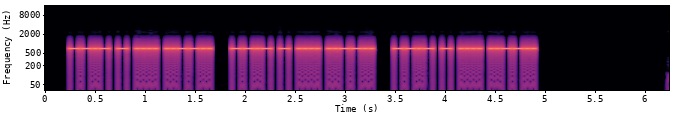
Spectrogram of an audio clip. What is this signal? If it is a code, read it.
Morse code, heard as a keyed tone, about 40 wpm, 700 Hz. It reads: QTH? QTH? QTH?
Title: Q-Codes Repeated 3x 40wpm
